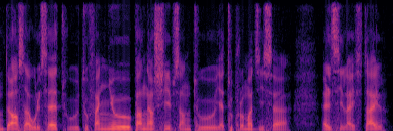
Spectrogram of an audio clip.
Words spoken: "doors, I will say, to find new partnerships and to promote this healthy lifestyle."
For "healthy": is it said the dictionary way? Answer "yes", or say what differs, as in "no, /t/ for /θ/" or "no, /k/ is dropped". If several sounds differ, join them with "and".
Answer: no, /s/ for /θ/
